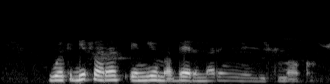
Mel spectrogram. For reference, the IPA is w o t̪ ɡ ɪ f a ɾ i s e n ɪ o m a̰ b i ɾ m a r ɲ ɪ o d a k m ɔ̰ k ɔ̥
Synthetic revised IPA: w o t̪ ɡ ɪ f a ɾ a s e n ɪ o m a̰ b ɛ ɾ m a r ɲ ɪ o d i k m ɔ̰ k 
